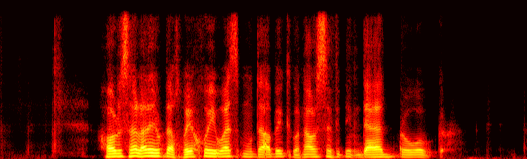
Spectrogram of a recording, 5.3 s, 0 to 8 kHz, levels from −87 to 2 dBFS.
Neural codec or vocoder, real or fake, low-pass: codec, 16 kHz in and 24 kHz out, 0.4 kbps, LongCat-Audio-Codec, four codebook decoder; fake; 7.2 kHz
